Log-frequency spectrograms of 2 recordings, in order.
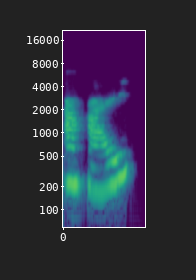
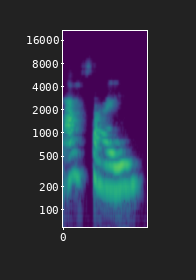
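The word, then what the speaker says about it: açaí: Tapos, I've heard of some people saying Akay, pero most of the time, Asay, yung pronunciation nila.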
